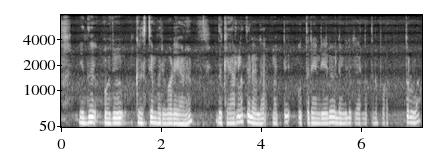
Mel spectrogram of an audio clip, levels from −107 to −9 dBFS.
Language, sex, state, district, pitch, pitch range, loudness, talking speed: Malayalam, male, Kerala, Kozhikode, 135 Hz, 125-145 Hz, -16 LUFS, 90 wpm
